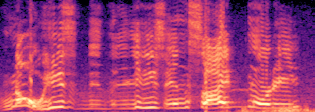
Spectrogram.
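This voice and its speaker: A woman's voice: very high-pitched, slow, darkish tone, voice pushed up. A woman voicing a frantic, eager little male creature in a strained, panicky voice. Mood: nervous.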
